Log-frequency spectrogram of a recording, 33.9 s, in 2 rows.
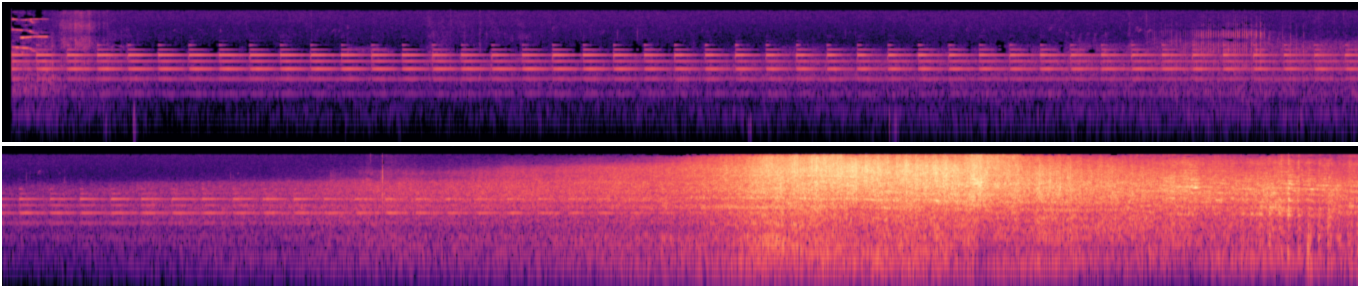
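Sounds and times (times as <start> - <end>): crossing bell ringing: 0.1 - 33.9
diesel train rumble: 13.6 - 33.9
train wheels rolling on rails: 14.0 - 33.9.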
